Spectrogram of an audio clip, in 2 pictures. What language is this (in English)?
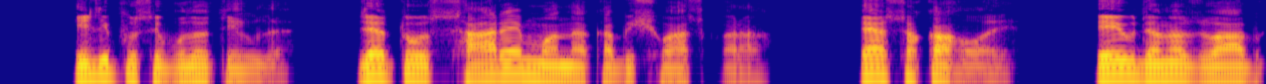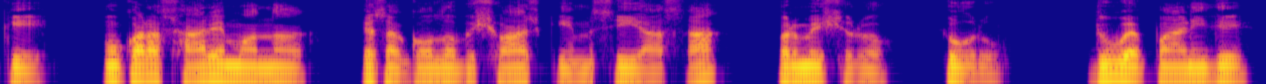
Kullu Pahari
